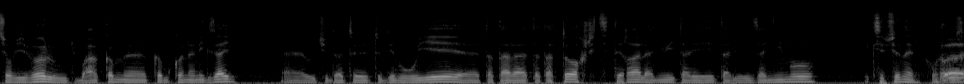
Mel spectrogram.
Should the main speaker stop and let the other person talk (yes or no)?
yes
